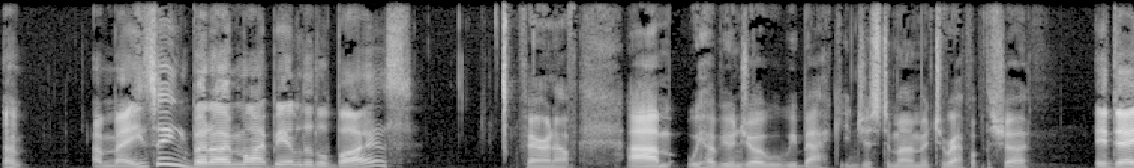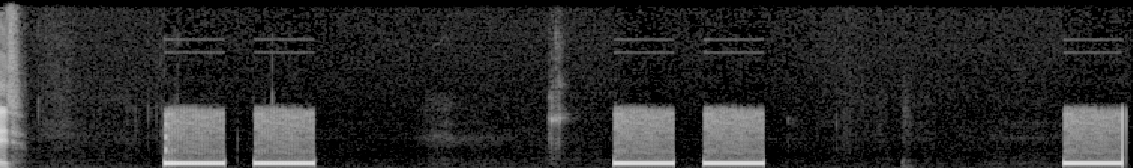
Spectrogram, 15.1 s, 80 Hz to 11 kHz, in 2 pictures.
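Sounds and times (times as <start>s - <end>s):
speech: 0.0s - 2.8s, 3.5s - 7.8s
telephone ringing tone heard down the line: 8.7s - 9.7s, 11.7s - 12.7s, 14.6s - 15.1s.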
